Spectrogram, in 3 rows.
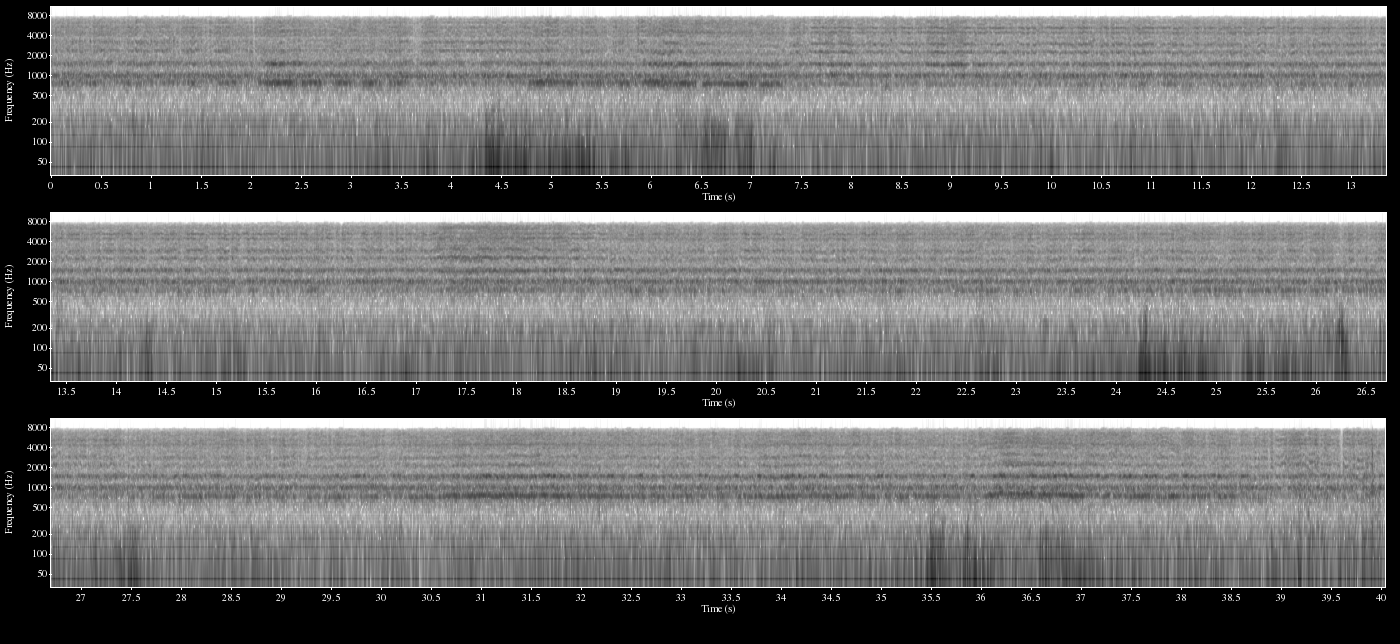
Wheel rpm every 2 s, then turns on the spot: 210, 210, 210, 200, 200, 200, 200, 200, 200, 200, 190, 200, 200, 200, 200, 200, 200, 200, 200, 190.
none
